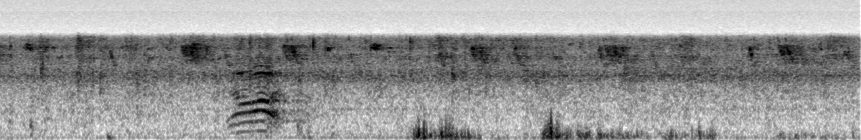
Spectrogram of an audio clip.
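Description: Holstein dairy cows' hooves clopping and scuffing on a concrete floor as the herd walks in to be milked. There are two duller thumps after about three seconds, and a brief voice about two seconds in.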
